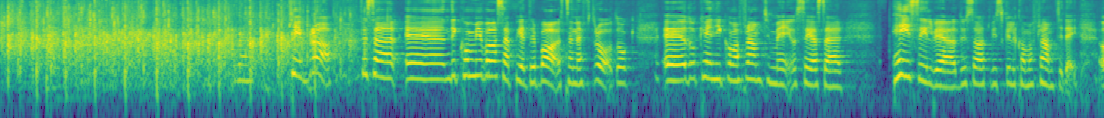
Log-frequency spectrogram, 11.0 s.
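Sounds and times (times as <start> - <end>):
live audience applauding: 0.0 - 3.9
speech: 3.0 - 11.0.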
